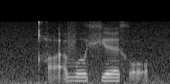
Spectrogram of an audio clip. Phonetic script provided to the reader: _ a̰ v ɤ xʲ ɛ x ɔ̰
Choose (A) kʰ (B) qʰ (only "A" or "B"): B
